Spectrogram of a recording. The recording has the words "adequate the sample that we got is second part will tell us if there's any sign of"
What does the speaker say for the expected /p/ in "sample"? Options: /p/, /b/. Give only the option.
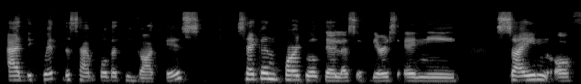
/p/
